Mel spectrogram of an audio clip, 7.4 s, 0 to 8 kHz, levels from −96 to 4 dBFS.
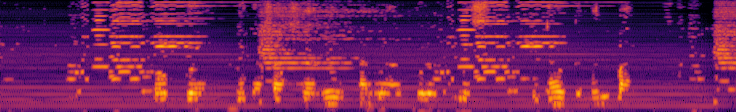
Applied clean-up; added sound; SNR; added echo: classical method spectral subtraction.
